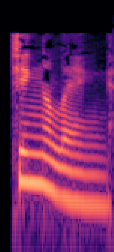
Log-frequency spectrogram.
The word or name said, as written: tingaling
